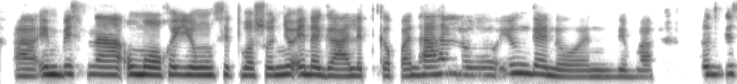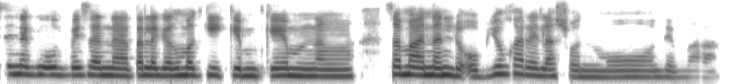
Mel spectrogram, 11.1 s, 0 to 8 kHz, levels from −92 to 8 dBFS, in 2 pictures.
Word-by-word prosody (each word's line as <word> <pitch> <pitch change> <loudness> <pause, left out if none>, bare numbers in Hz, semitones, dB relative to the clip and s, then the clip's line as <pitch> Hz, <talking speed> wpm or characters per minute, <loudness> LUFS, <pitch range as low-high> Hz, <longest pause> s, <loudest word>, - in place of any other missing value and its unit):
ah, 205 +2 0
imbis 245 +1 +4
na, 240 -2 +1
um, 245 0 +5 0.2
'yung 230 -1 +2
sitwasyon 225 +1 -2
n'yo 255 - +1
ay 245 - +4
nagalit 210 -2 +1
ka 205 -1 -7
pa 205 +2 -3
lalo 235 -2 -2
'yung 280 -1 +1
gano'n 185 -5 -3
'di 190 - -4
ba. 185 0 -7 0.4
Dun 245 -1 -2
kasi 260 -1 -5
nag-uumpisa 230 -1 0
na 215 -1 +2
talagang 215 0 +2
magkikimkim 215 -1 0
ng 195 -1 -1 0.2
sama 245 -2 +3
ng 230 -1 +4
loob 185 -1 -4
'yung 255 +2 -1
karelasyon 200 -7 -3
mo, 180 0 -7
'di 175 -2 -11
ba. 175 -2 -21
220 Hz, 170 wpm, -23 LUFS, 200-240 Hz, 0.4 s, um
